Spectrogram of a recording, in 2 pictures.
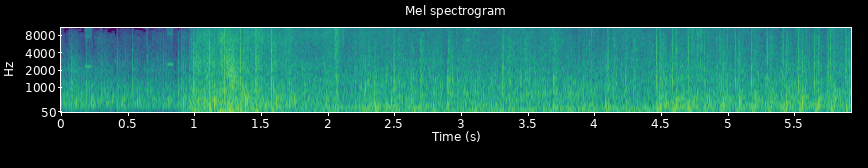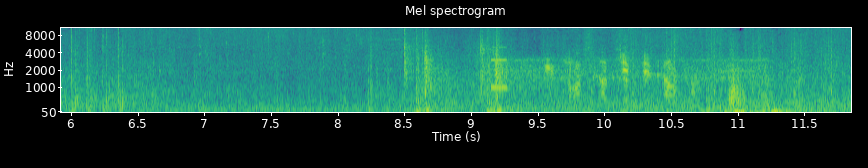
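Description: Rapid gunfire rattles close by.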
